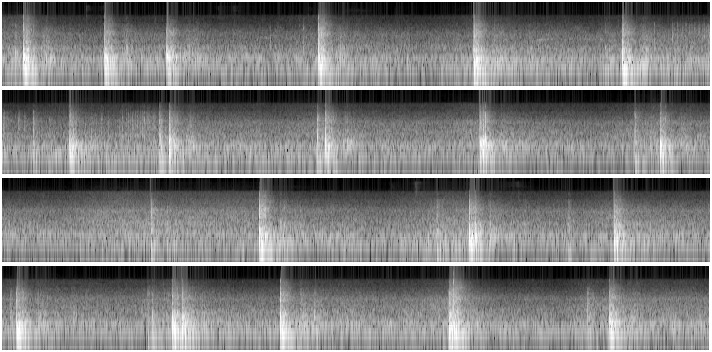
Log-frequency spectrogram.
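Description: Aerial fireworks shells bursting, a sharp bang about every one to two seconds, each with a short rumbling tail, over steady background noise.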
